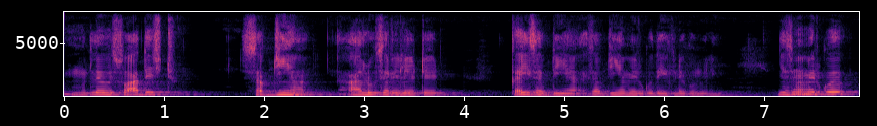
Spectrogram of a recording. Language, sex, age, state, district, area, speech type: Hindi, male, 60+, Madhya Pradesh, Gwalior, rural, spontaneous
